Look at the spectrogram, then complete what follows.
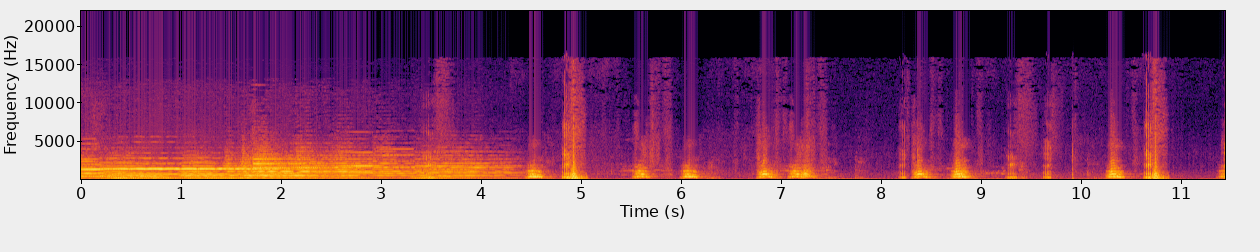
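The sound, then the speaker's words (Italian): Pigs squeal and oink in a loud, drawn-out chorus, then a dog barks about a dozen times in quick, uneven bursts, sharp, with no talking. “Radio Contado, l'ascoltano proprio cani e porci.”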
